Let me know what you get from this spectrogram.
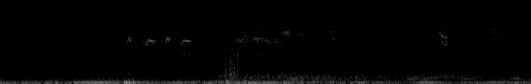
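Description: Faint, scattered bird chirps over a low steady rumble.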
